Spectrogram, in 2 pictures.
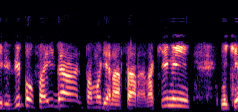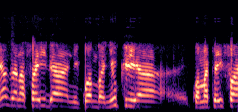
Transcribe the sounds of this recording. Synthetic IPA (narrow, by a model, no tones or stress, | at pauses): iɾizipɔfaiɗapamɔʄanaːθaɾa̰lakininikianzanafaiɗanikwambaɲukliakwamataifa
